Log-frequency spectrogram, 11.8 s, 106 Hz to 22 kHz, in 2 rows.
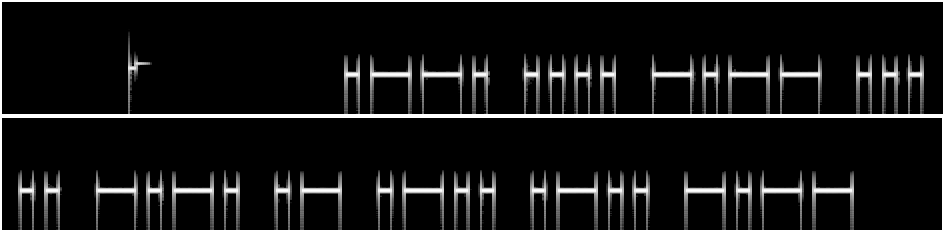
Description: Morse code, heard as a keyed tone, about 15 wpm, 700 Hz. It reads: PHYSICALLY
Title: Top 1501-1750 Words 15wpm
